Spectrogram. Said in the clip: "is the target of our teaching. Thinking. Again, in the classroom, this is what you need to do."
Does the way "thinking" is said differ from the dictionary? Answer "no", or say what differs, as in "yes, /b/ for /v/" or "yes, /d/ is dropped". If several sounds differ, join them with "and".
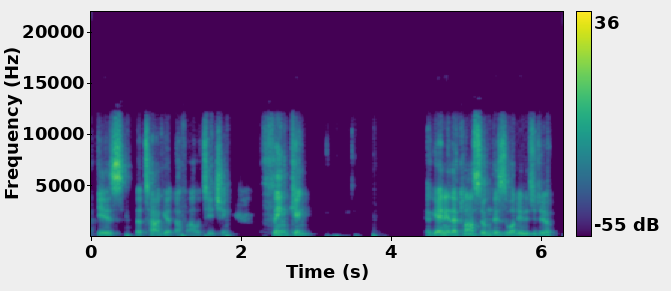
no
